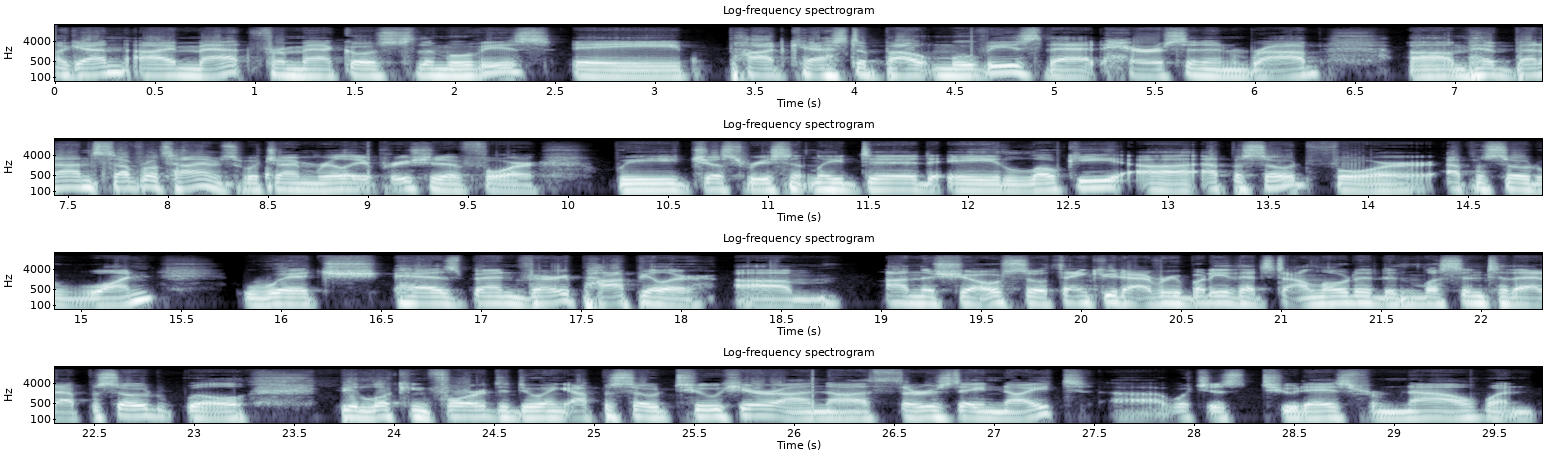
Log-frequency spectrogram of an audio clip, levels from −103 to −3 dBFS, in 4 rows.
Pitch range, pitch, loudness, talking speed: 110-125 Hz, 115 Hz, -15 LUFS, 165 wpm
